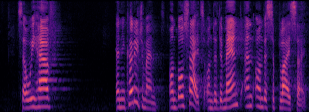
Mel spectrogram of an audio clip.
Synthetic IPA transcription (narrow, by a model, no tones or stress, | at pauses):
soʊwiɦæv | ɨ̃nɛ̃nkʌɾɪd͡ʒmɛ̃nt | ɔ̃nboʊθsaɪdzɔ̃nðədɨmæ̃ndæ̃ndɔ̃nðəsɨplaɪsa̰ɪd̚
